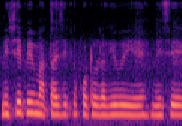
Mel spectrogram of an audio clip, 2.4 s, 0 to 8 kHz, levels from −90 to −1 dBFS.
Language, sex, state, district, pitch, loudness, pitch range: Hindi, female, Bihar, Saharsa, 190 Hz, -29 LUFS, 185-195 Hz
